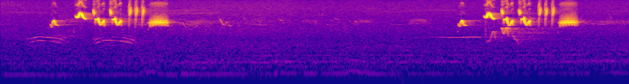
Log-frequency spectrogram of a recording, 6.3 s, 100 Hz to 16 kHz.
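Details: Meadow bunting singing in 2020, perched in an upright singing posture; two short bright phrases of quick high chirps and trills about four seconds apart, with a steady low hum in the background.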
